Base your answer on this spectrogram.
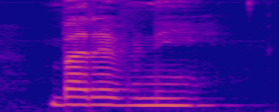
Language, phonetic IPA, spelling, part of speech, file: Czech, [ˈbarɛvniː], barevný, adjective, Cs-barevný.ogg
- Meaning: coloured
